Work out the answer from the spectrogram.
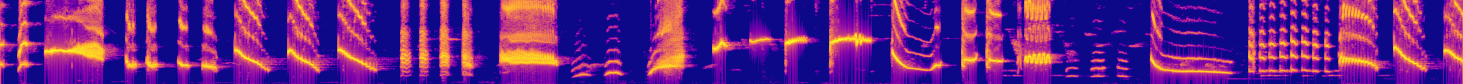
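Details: Asian pied starling song used to tutor other starlings: a dense run of high whistled slurs, harsh rasping bursts, a fast rattling trill near the end and clear piping notes, loud and continuous with short breaks.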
